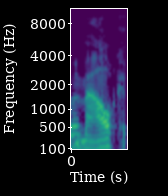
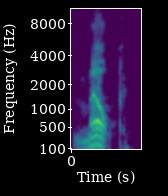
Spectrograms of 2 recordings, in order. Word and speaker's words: milk: the time like he used to say malk and i was just like it's milk and honestly the way you can tell tell that you're mispronouncing milk is because when someone says milk you can hear the enunciation versus malk exactly malc is just like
